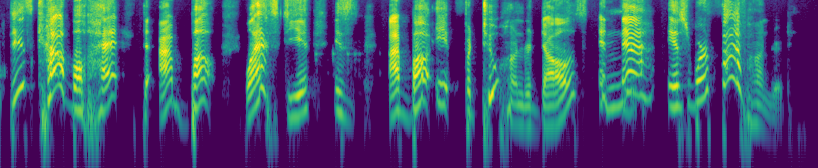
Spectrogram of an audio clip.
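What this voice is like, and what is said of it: Exaggerated Southern accent impression. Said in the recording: “that was my impression of a mentally challenged Southern person”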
